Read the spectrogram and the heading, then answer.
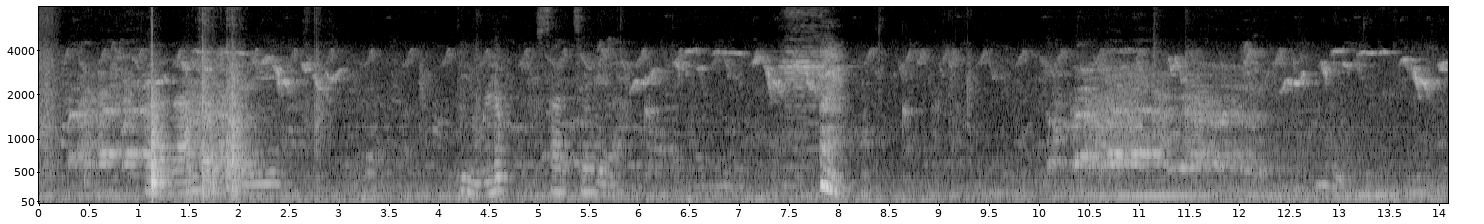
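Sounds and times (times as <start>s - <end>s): small birds chirping: 0.0s - 14.0s
long bird call: 6.5s - 8.9s.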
